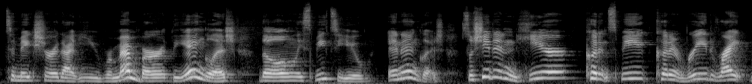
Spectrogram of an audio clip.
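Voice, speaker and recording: A young woman from Canada, whose first language is Ndebele, chatting through a casual recap of a dating show with strong opinions. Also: lowish voice. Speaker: recap host.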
